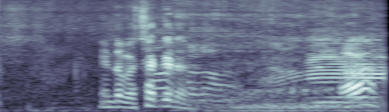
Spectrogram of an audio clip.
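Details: Cattle on a farm in Pakistan selling Girolando and Jersey cows: a short lowing moo with stacked harmonics begins midway and is followed by a higher, brighter drawn-out call, with faint background murmur.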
